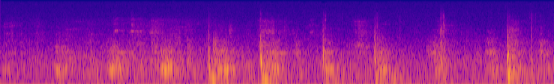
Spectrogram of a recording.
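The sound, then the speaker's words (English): A train rolls slowly into a railroad yard at Alnmouth, in the coal district around Newcastle, its wheels clacking over rail joints in a steady, uneven rhythm beneath a low rumbling drone, with no voices. “Train comes into the yard, like this one.”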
